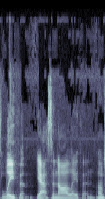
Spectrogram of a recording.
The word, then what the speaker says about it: Lathan: lathan i said lane it's lathan yeah so now lathan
